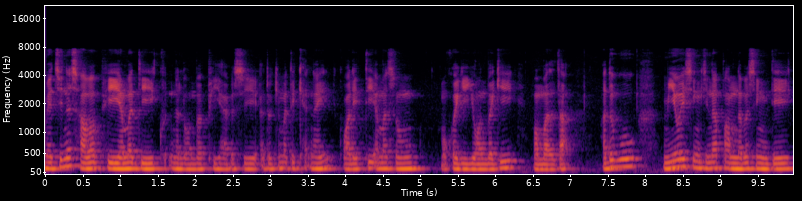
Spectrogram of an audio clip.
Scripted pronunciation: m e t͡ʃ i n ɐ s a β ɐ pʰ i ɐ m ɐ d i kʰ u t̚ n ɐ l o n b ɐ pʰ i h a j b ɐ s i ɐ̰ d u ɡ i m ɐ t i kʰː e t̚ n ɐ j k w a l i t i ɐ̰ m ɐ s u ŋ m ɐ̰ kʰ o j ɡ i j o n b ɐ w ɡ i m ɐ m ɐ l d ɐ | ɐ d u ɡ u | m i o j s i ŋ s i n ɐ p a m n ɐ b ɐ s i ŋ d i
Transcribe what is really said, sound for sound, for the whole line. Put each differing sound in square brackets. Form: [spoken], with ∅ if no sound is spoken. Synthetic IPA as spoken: m e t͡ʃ i n ɐ s a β ɐ pʰ i ɐ m ɐ d i kʰ u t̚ n ɐ l o n b ɐ pʰ i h a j b ɐ s i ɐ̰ d u ɡ i m ɐ t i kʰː e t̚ n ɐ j k w a l i t i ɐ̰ m ɐ s u ŋ m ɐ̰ kʰ o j ɡ i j o n b ɐ [∅] ɡ i m ɐ m ɐ l d ɐ | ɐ d u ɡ u | m i o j s i ŋ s i n ɐ p a m n ɐ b ɐ s i ŋ d i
